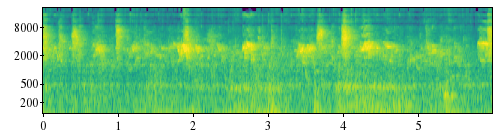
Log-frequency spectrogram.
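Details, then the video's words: Pet budgerigars in a play area chirp and warble, with short bright notes roughly every half second over softer scratchy chatter. "Sonidos de periquitos Australianos"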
